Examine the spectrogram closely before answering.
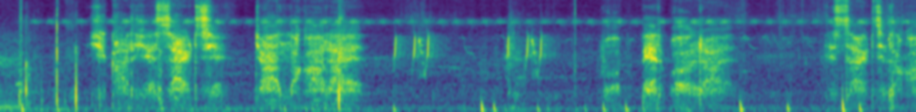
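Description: Granules scattered by hand patter onto leafy plants in short bursts.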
